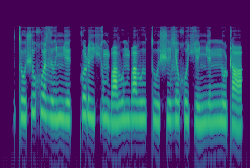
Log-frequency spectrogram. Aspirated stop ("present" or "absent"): absent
